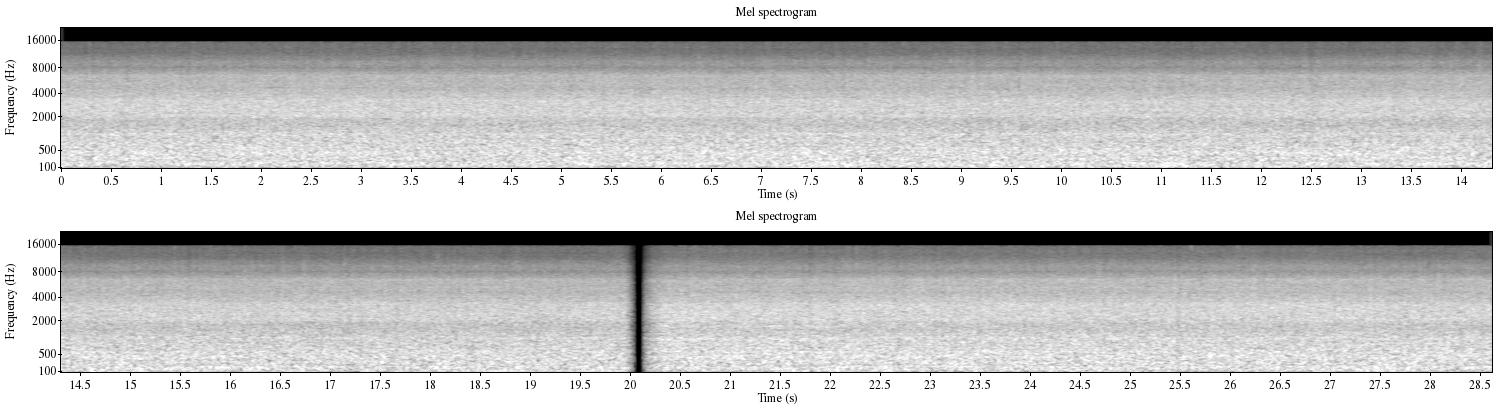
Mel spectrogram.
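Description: Heavy rain falling on wet asphalt, a steady, even hiss of drops and splashes. The sound cuts out for a split second about two-thirds of the way through.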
